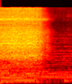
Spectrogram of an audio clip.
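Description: A power drill whirs loudly and steadily for about half a second, then cuts off, leaving a quiet room with low background hum.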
